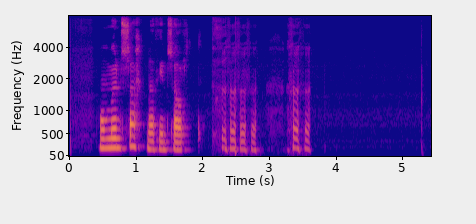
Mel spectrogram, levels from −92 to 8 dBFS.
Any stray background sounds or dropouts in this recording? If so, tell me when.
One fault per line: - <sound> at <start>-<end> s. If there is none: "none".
- laugh at 2.1-3.7 s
